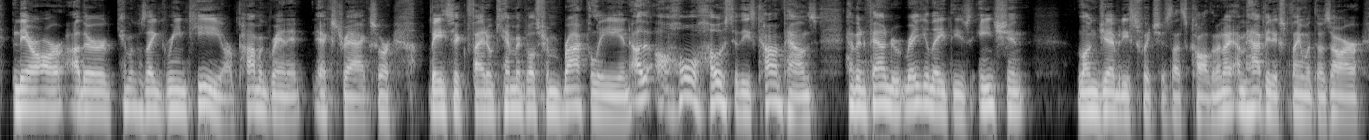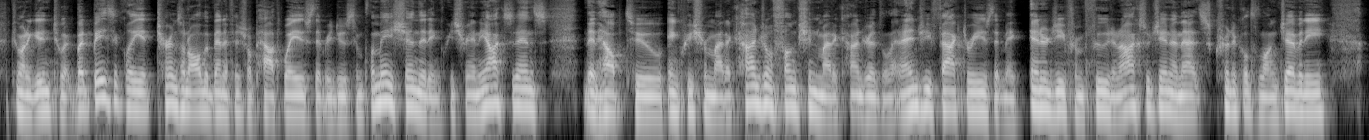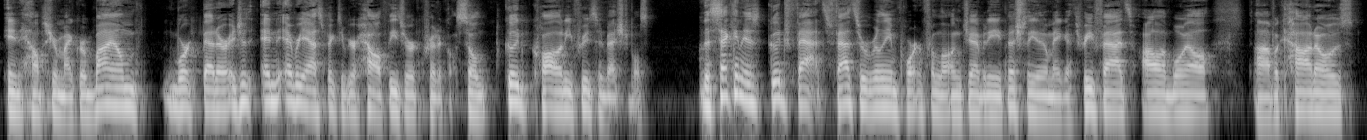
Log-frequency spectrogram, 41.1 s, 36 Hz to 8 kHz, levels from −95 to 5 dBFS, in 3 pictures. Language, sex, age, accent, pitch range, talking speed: English, male, 40-59, American, 105-130 Hz, 190 wpm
